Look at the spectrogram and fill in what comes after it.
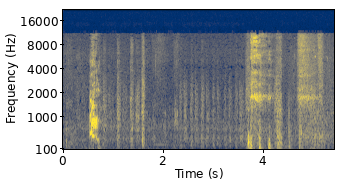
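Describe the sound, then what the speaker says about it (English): A big dog in the video game Final Fantasy XVI pants in quick rhythmic breaths with a sharp whimper near the start and more whining later, close and moderately quiet. "You're just a big puppy, aren't you?"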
